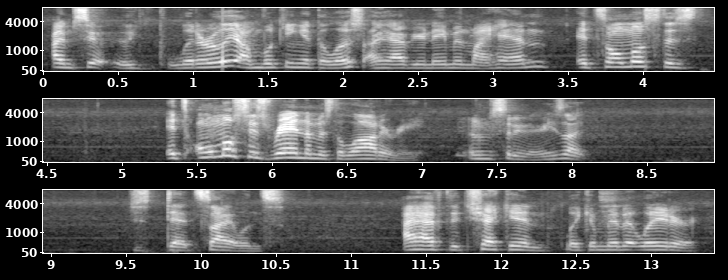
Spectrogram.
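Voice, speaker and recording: A young man hosting a casual podcast, telling a funny childhood story in an animated way while playing a video game and laughing often. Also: fairly high pitch, moderate pace. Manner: animated, laughing, acts out quoted voices. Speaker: podcast host.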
